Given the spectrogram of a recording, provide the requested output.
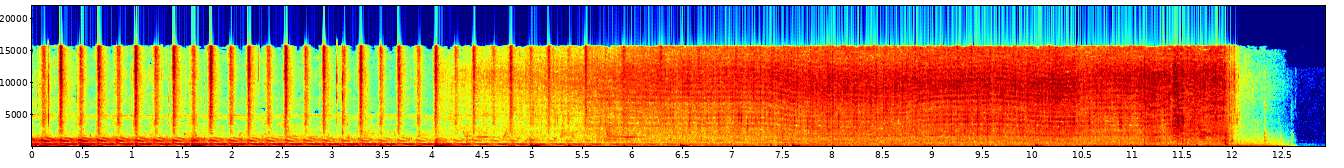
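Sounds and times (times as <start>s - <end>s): steady hissing noise: 0.0s - 11.4s.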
